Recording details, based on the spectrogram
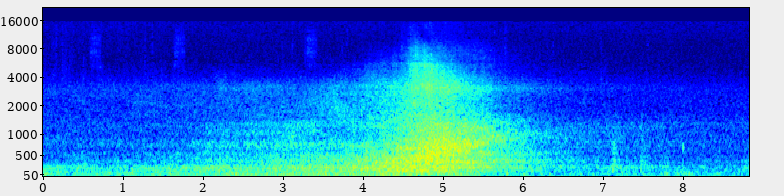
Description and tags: English Countryside (Suffolk) - Car Drive-by - Distant
A car drives by in the distance whilst out in the English countryside of Suffolk -- If you find this sound helpful, I'm happy to have a coffee bought for me ☕ (but you don't have too!)
♪♫ | RK - ☕ Buy me a coffee?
